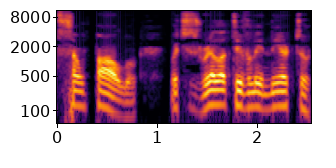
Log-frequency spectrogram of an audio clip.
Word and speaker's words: São Paulo: See the sign on the top of the A? I mean this one. We call it tio. It indicates both nasality and a stressed syllable.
